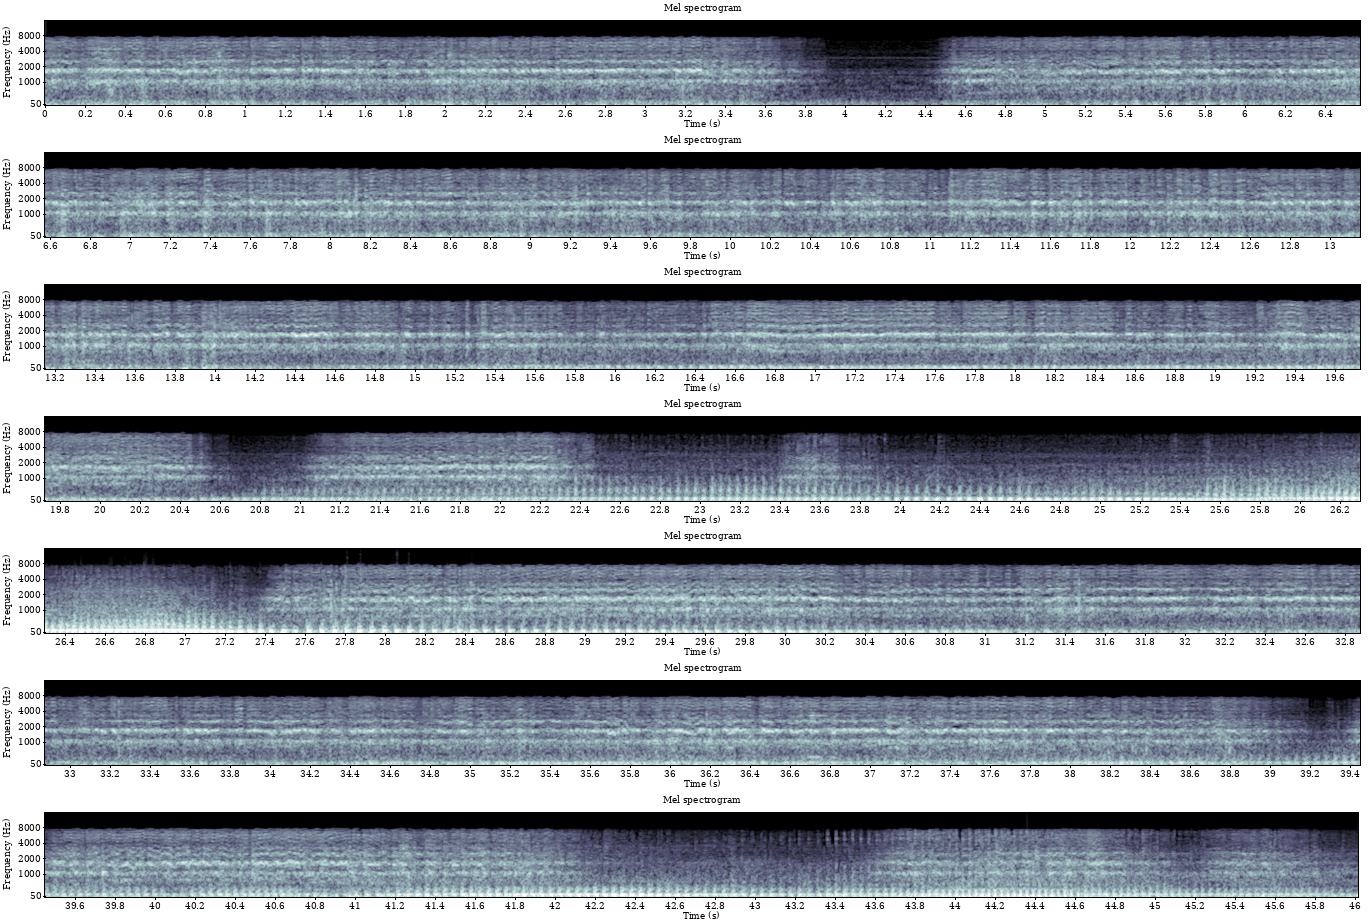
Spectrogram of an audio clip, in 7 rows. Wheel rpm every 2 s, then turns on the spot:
230, 180, 110, 230, 230, 230, 230, 230, 230, 230, 100, 60, 10, 10, 180, 210, 230, 230, 230, 150, 180, 40, 80.
none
